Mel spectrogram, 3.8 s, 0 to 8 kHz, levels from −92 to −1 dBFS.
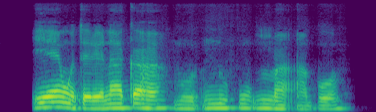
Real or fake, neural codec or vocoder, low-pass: real; none; 7.2 kHz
